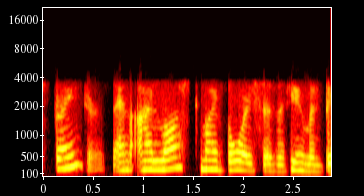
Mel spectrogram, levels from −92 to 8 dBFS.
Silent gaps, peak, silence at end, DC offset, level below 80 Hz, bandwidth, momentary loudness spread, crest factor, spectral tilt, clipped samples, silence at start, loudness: none; 0 dBFS; 0 s; under 0.1%; -74 dBFS; 3.8 kHz; 6 LU; 16 dB; -9.5 dB/octave; under 0.1%; 0.1 s; -17 LUFS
